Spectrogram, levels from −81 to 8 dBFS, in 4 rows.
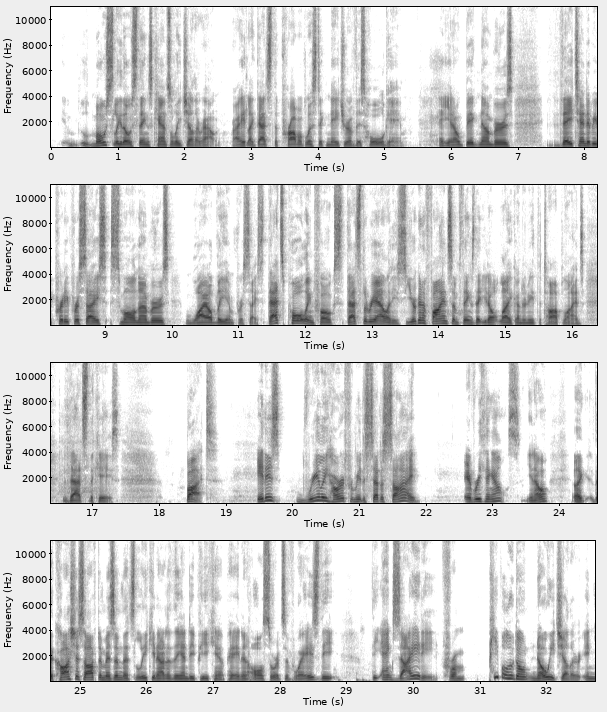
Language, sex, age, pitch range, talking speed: English, male, 40-59, 115-150 Hz, 175 wpm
